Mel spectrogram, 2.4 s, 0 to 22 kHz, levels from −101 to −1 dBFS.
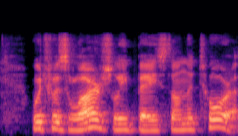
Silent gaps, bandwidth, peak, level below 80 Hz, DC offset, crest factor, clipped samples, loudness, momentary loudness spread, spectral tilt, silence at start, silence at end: none; 9 kHz; -4 dBFS; -78 dBFS; under 0.1%; 20 dB; under 0.1%; -25 LUFS; 11 LU; -4.5 dB/octave; 0.35 s; 0 s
